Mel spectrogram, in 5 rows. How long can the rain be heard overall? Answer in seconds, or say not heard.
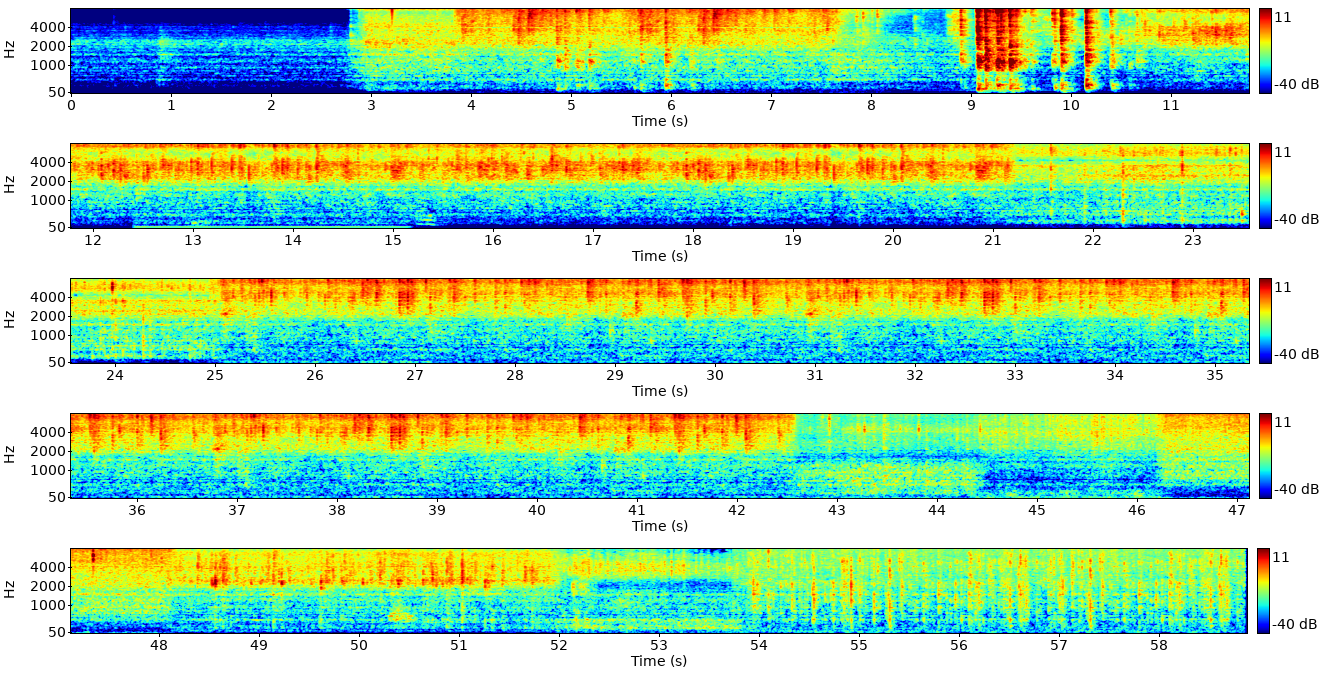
59 s.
